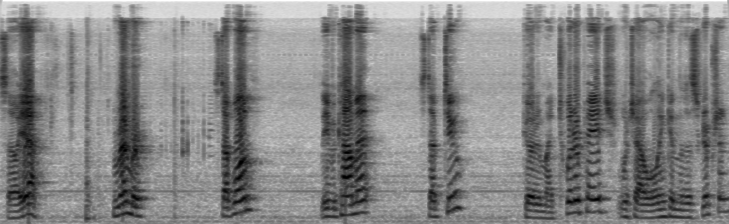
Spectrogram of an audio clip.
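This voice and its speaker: A loud man with a fairly high pitch speaks in an enthusiastic tone at a fairly slow pace. His pitch swings very widely over noticeable background noise. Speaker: YouTuber reviewing tech. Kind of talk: product review vlog. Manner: casual, enthusiastic. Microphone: webcam built-in mic.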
